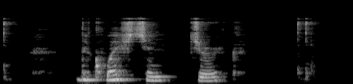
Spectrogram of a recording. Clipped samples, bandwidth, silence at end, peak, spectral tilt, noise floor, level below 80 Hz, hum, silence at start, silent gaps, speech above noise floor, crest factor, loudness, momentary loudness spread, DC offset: under 0.1%; 9.6 kHz; 0.4 s; -4 dBFS; -3 dB/octave; -53 dBFS; -70 dBFS; none; 0.05 s; none; 30 dB; 22 dB; -22 LUFS; 17 LU; under 0.1%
